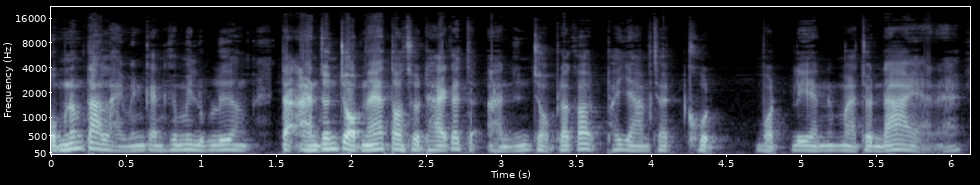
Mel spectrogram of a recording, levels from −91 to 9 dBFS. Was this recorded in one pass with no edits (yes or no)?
no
